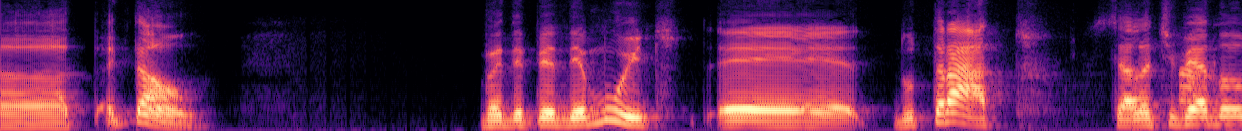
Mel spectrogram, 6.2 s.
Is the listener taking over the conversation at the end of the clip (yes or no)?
no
